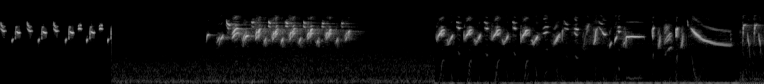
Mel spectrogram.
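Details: Song of a Major European goldfinch: a quick run of high notes, a brief gap with faint low background rumble, then rich twittering phrases ending in sweeping slurred whistles.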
